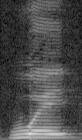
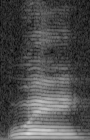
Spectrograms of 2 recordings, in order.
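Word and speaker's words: 外: 우 우 그 발음이 반드시 처음에 나와줘야 됩니다. 우웨이 우웨이 좋습니다. 그렇게 하셔야 됩니다. 다시 한번 해보십시오. 우웨이 네, 아까는 우 발음이 생략됐습니다.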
